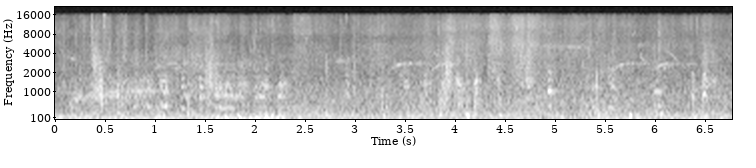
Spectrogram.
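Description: Chickens cluck in short, scattered bursts, some near and some farther off, over a soft outdoor farmyard background.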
